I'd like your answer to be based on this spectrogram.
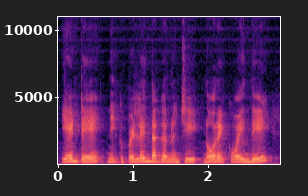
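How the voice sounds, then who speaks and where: A proud, touchy mother who dreams of films for her daughter, as a woman reads her part. She snaps back sharply when crossed, in a flat, even voice that barely rises or falls. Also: mid-range voice, a little fast, lightly acted. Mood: indignant. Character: older mother, film-crazy, touchy and proud.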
